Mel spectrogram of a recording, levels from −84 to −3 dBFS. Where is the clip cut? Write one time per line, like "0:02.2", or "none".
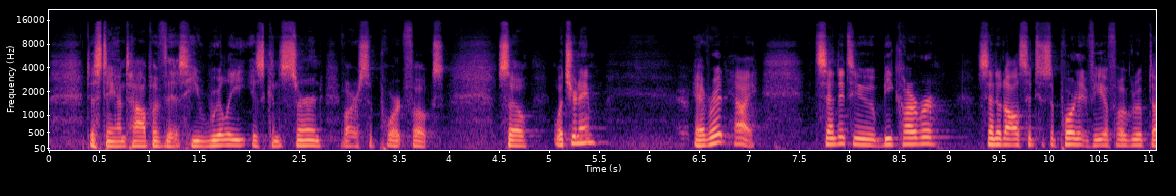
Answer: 0:02.9
0:06.4
0:08.0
